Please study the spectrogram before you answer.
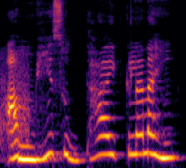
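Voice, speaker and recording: A woman's voice: sits high, unhurried, pitched above the performer's own voice. A woman reading the part of a gossipy male schoolteacher neighbor who keeps butting in. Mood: meddling.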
